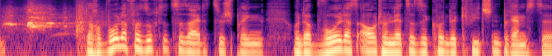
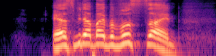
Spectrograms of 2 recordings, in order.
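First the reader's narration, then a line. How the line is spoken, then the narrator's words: Paramedic calling out. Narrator (German): rief einer der Sanitäter seinen Kollegen zu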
